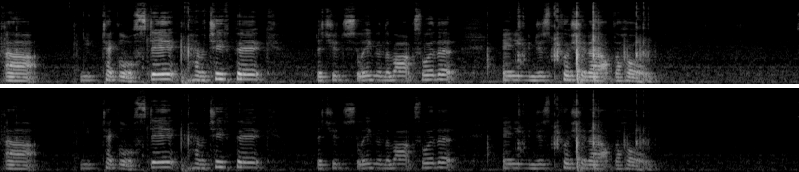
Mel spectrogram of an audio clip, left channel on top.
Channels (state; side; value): quieter; right; 11.4 dB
